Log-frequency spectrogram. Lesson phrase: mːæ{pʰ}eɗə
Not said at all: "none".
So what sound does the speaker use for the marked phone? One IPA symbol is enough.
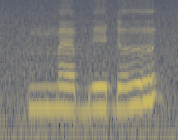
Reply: b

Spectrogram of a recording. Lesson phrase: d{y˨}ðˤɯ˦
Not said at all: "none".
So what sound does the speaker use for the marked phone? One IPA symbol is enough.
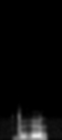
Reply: y˨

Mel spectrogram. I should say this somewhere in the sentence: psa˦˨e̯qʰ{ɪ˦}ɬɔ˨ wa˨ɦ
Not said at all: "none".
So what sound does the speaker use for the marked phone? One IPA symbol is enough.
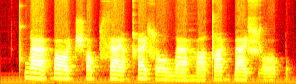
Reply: i˦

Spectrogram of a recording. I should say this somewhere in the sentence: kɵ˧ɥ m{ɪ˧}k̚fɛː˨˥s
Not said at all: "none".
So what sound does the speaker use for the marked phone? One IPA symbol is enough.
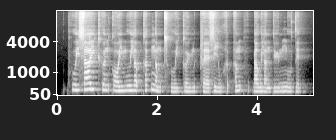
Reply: ɪ˧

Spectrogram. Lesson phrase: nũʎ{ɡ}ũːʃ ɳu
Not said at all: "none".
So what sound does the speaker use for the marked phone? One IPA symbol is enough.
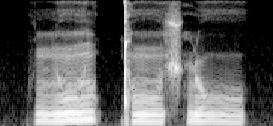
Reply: ǃ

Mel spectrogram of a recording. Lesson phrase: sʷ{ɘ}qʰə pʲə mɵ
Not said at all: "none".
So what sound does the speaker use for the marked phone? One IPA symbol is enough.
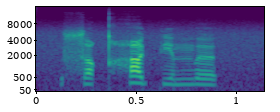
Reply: ɘ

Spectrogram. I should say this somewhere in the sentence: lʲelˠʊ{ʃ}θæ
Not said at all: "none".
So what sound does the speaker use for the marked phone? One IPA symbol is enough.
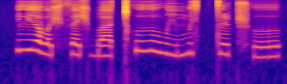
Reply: ʃ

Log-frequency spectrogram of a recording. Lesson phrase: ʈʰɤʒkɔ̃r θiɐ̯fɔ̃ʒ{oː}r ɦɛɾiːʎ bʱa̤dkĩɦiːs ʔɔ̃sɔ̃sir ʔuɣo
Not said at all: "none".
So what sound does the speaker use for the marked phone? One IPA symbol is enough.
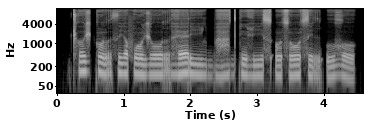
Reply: oː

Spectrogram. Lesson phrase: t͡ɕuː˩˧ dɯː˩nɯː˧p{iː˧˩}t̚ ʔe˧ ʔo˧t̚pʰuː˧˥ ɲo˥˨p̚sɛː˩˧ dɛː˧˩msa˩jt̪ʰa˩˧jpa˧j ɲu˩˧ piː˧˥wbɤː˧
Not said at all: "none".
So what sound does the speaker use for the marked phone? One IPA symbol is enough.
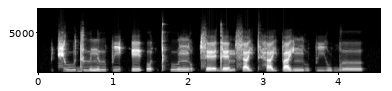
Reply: iː˥˨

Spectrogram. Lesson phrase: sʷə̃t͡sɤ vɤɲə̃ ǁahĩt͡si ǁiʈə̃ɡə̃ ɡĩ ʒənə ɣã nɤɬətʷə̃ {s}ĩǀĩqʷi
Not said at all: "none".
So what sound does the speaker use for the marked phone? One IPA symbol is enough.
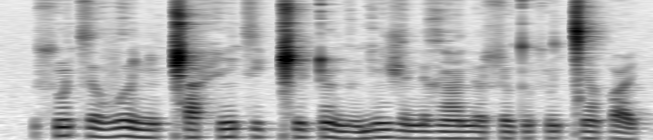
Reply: sʷ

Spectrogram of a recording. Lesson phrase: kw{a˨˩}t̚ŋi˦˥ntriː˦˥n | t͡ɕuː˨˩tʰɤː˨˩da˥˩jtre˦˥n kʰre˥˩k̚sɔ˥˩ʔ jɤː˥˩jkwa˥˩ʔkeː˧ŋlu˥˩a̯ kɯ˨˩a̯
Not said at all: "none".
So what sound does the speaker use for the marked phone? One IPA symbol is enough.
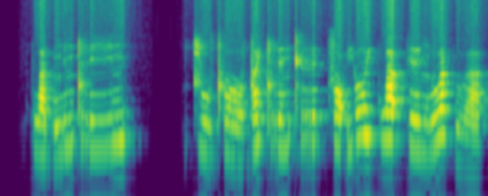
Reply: a˨˩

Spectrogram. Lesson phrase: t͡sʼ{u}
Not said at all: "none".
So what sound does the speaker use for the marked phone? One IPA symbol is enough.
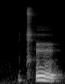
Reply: ø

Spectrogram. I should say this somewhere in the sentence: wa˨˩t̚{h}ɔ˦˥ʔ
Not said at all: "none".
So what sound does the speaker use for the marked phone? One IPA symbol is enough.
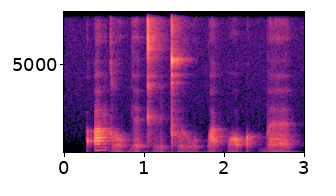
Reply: p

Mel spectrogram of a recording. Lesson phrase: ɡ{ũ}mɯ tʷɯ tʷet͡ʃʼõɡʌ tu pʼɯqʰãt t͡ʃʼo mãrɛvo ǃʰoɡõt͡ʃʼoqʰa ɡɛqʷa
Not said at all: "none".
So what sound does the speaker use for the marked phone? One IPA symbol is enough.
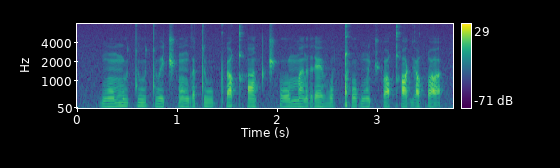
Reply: õ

